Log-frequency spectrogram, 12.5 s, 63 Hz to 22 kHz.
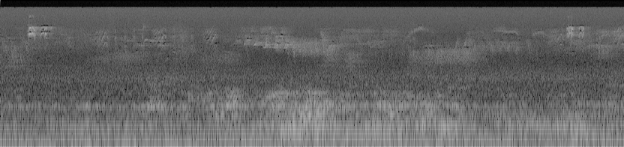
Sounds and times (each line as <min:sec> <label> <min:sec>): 0:00.0 airplane pass-by 0:12.4
0:00.0 birds 0:12.4
0:00.0 wind 0:12.4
